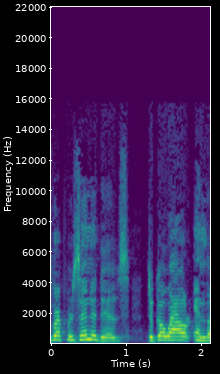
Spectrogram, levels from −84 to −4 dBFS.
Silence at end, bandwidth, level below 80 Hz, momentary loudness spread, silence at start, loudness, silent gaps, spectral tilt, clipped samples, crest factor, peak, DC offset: 0 s; 15 kHz; -68 dBFS; 11 LU; 0 s; -19 LUFS; none; -4 dB/octave; under 0.1%; 16 dB; -4 dBFS; under 0.1%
